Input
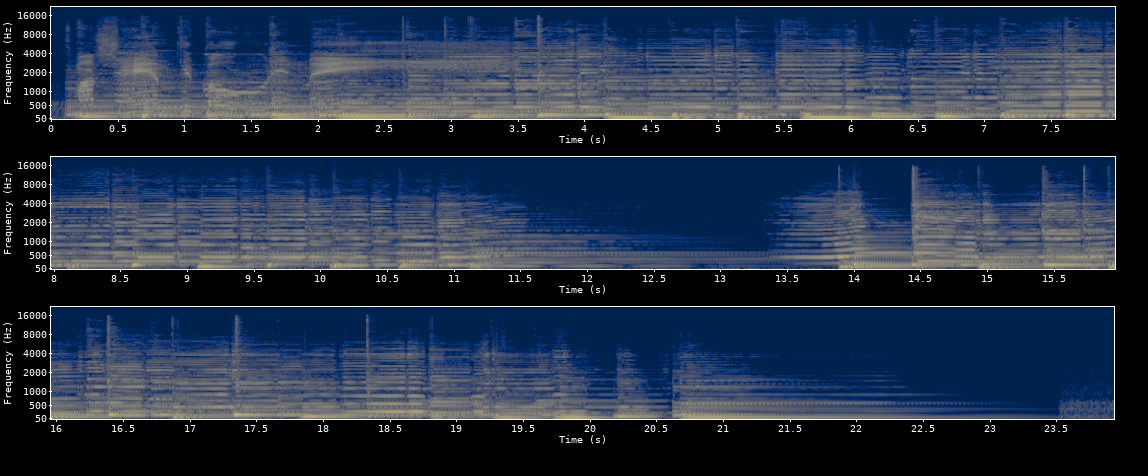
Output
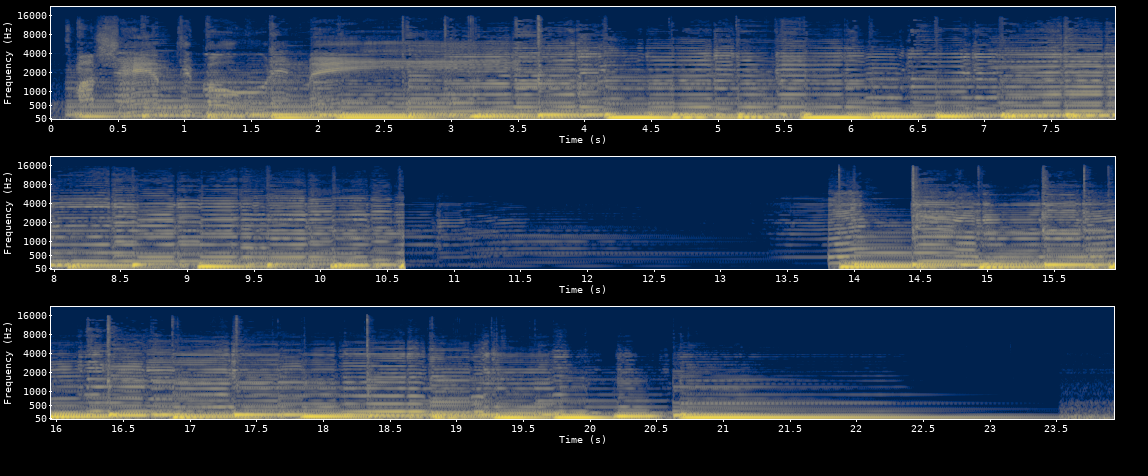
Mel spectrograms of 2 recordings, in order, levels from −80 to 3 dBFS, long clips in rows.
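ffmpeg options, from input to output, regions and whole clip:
ffmpeg -i in.wav -filter_complex "[0:a]asettb=1/sr,asplit=3[link_01][link_02][link_03];[link_01]atrim=end=10.624[link_04];[link_02]atrim=start=10.62:end=13.81,asetpts=PTS-STARTPTS,afade=type=in:duration=0.004:curve=qsin,afade=type=out:start_time=3.186:duration=0.004:curve=qsin,highshelf=frequency=3000:gain=-11.5,acompressor=threshold=-38dB:ratio=12:attack=3.2:release=140:knee=1:detection=peak,highpass=980[link_05];[link_03]atrim=start=13.806[link_06];[link_04][link_05]acrossfade=duration=0.004:curve1=hsin:curve2=qsin[link_07];[link_07][link_06]acrossfade=duration=0.004:curve1=qsin:curve2=hsin,asubboost=boost=8.5:cutoff=140,acrossover=split=200[link_08][link_09];[link_09]acompressor=threshold=-24dB:ratio=6[link_10];[link_08][link_10]amix=inputs=2:normalize=0,alimiter=level_in=6dB:limit=-1dB:release=50:level=0:latency=1,volume=-1dB" out.wav

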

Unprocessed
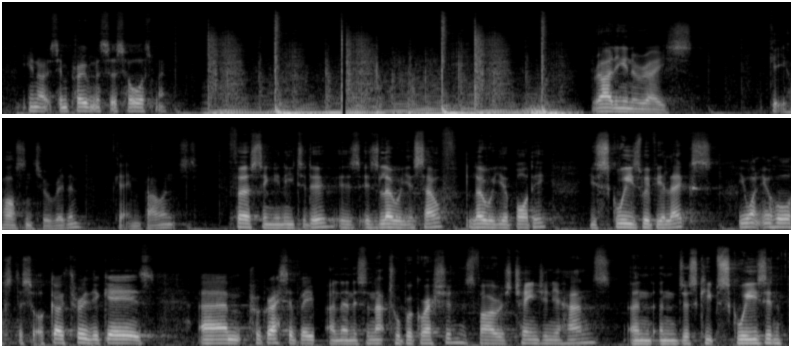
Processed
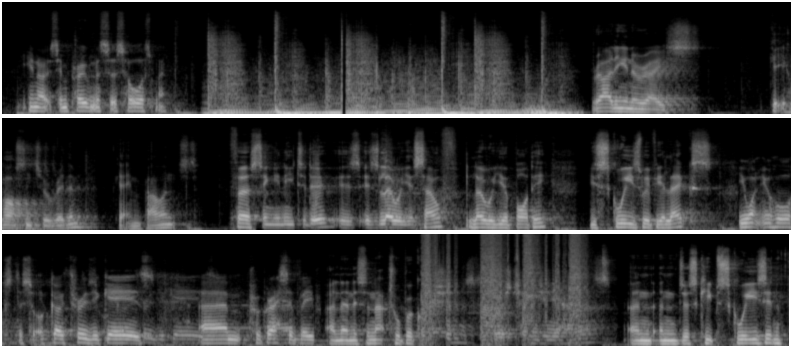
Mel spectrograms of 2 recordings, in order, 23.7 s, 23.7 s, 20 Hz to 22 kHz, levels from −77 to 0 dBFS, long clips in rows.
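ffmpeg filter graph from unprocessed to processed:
ffmpeg -i in.wav -filter_complex "[0:a]asettb=1/sr,asplit=3[link_01][link_02][link_03];[link_01]atrim=end=6.474[link_04];[link_02]atrim=start=6.47:end=9.07,asetpts=PTS-STARTPTS,afade=type=in:duration=0.004:curve=qsin,afade=type=out:start_time=2.596:duration=0.004:curve=qsin,highpass=44,equalizer=frequency=88:width=1.8:gain=-6,aecho=1:1:81|162|243|324|405|486|567:0.282|0.166|0.0981|0.0579|0.0342|0.0201|0.0119,atrim=end_sample=114660[link_05];[link_03]atrim=start=9.066[link_06];[link_04][link_05]acrossfade=duration=0.004:curve1=hsin:curve2=qsin[link_07];[link_07][link_06]acrossfade=duration=0.004:curve1=qsin:curve2=hsin,asettb=1/sr,asplit=3[link_08][link_09][link_10];[link_08]atrim=end=10.424[link_11];[link_09]atrim=start=10.42:end=12.02,asetpts=PTS-STARTPTS,afade=type=in:duration=0.004:curve=qsin,afade=type=out:start_time=1.596:duration=0.004:curve=qsin,highpass=310,volume=24.5dB,asoftclip=hard,volume=-24.5dB[link_12];[link_10]atrim=start=12.016[link_13];[link_11][link_12]acrossfade=duration=0.004:curve1=hsin:curve2=qsin[link_14];[link_14][link_13]acrossfade=duration=0.004:curve1=qsin:curve2=hsin,asettb=1/sr,asplit=3[link_15][link_16][link_17];[link_15]atrim=end=15.394[link_18];[link_16]atrim=start=15.39:end=18.96,asetpts=PTS-STARTPTS,afade=type=in:duration=0.004:curve=qsin,afade=type=out:start_time=3.566:duration=0.004:curve=qsin,lowpass=10000,acompressor=threshold=-39dB:ratio=1.5:attack=3.2:release=140:knee=1:detection=peak,aecho=1:1:656:0.224,atrim=end_sample=157437[link_19];[link_17]atrim=start=18.956[link_20];[link_18][link_19]acrossfade=duration=0.004:curve1=hsin:curve2=qsin[link_21];[link_21][link_20]acrossfade=duration=0.004:curve1=qsin:curve2=hsin,asettb=1/sr,asplit=3[link_22][link_23][link_24];[link_22]atrim=end=19.964[link_25];[link_23]atrim=start=19.96:end=21.78,asetpts=PTS-STARTPTS,afade=type=in:duration=0.004:curve=qsin,afade=type=out:start_time=1.816:duration=0.004:curve=qsin,acrossover=split=410 4600:gain=0.112 1 0.112[link_26][link_27][link_28];[link_26][link_27][link_28]amix=inputs=3:normalize=0,aeval=exprs='(mod(29.9*val(0)+1,2)-1)/29.9':channel_layout=same,aecho=1:1:74|148|222:0.398|0.0916|0.0211,atrim=end_sample=80262[link_29];[link_24]atrim=start=21.776[link_30];[link_25][link_29]acrossfade=duration=0.004:curve1=hsin:curve2=qsin[link_31];[link_31][link_30]acrossfade=duration=0.004:curve1=qsin:curve2=hsin,agate=range=-10dB:threshold=-50dB:ratio=16:detection=peak,alimiter=limit=-20.5dB:level=0:latency=1:release=67,volume=6.5dB" out.wav

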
